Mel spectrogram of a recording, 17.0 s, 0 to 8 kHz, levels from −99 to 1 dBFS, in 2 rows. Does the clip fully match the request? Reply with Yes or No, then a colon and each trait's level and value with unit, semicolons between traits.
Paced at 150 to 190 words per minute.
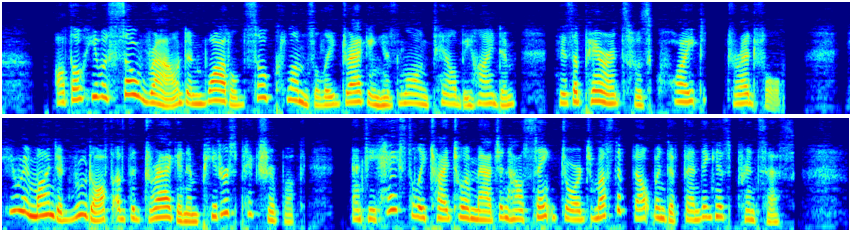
Yes: average, 165 wpm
